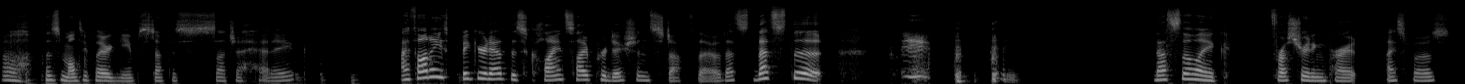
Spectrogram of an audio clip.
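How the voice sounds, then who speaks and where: A hoarse woman streamer thinking aloud casually as she codes live, swearing and full of fillers. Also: medium pitch, lively intonation, slow pace, long pauses, fairly bright tone, no echo, studio quality. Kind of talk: live coding stream commentary. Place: home apartment.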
